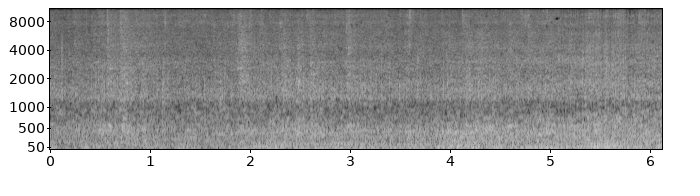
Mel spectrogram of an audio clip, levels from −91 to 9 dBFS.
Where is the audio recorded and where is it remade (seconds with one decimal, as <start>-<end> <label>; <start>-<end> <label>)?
0.0-5.1 recorded; 5.1-6.1 remade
